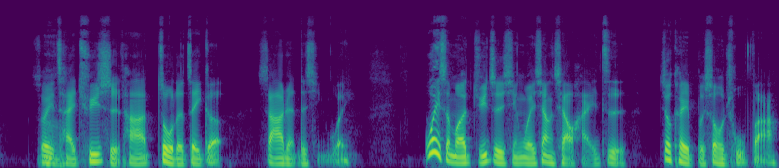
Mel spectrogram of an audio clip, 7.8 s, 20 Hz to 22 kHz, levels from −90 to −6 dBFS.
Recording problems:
none

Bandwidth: 15.5 kHz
